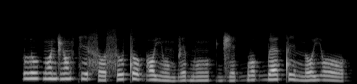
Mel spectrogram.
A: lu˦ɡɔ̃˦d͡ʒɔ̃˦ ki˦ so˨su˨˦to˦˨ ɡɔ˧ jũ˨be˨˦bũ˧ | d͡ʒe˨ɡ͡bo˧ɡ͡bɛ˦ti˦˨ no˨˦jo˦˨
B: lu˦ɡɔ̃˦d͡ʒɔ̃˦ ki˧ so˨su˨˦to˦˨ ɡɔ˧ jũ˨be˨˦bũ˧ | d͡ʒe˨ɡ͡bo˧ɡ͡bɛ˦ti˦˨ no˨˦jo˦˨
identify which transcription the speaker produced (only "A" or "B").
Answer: B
